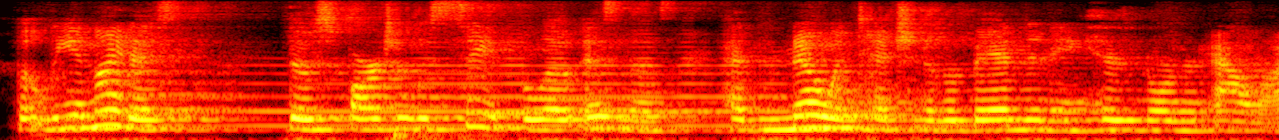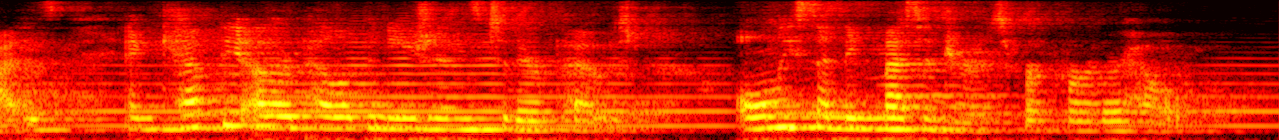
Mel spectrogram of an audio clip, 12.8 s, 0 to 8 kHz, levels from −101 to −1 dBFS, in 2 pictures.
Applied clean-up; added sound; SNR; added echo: none; Brass instrument; 15 dB; reverberation time 1.3 s.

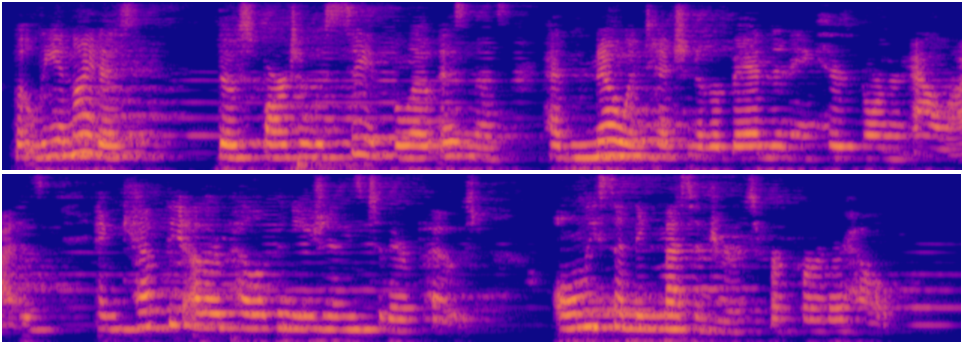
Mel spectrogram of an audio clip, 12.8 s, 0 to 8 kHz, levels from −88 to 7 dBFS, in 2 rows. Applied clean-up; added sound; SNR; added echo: classical method WPE with log-MMSE.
